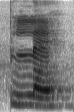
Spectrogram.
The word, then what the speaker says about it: plaît: Vocês conhecem essa palavra aí, plaît? Talvez com outro sonzinho, outra pronúncia, que é mais fechadinha, tá mais pra plaît.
